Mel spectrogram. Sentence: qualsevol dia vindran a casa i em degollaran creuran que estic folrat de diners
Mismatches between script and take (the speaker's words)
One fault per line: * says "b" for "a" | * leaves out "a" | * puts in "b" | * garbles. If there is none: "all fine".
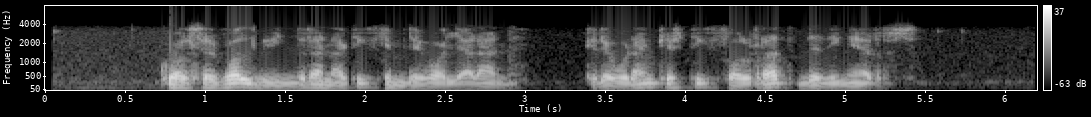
* leaves out "dia"
* says "estic" for "casa"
